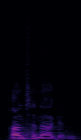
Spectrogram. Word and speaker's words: Ontonagon: Or Ontonagon. Yes, thank you. Did I get that right? Excellent pronunciation.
